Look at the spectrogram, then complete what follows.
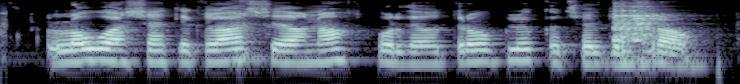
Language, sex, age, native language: Icelandic, other, 14, Icelandic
